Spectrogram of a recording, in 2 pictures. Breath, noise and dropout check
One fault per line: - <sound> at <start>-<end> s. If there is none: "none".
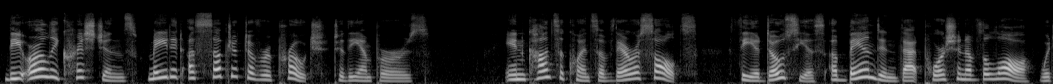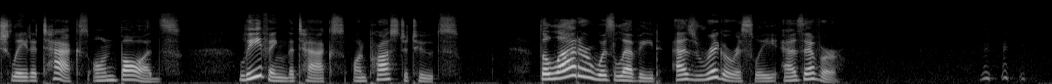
- laugh at 20.3-20.8 s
